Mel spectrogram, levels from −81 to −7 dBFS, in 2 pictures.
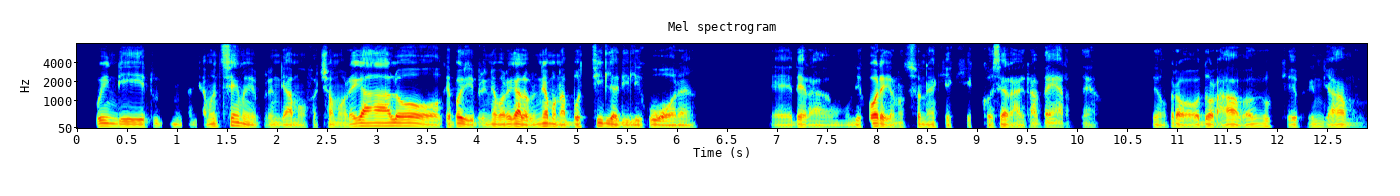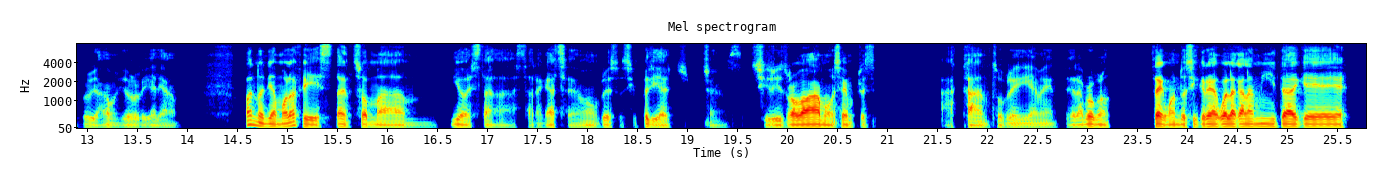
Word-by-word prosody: quindi 90 -4 -1
tutti - - -14 0.2
andiamo 85 +3 -8
insieme 100 -5 -1
e 70 - -7
prendiamo 75 -1 -6
facciamo 75 -3 -7
regalo, 110 -4 +3
che - - -3
poi 100 -5 +4
le 75 - -2
prendiamo 80 +2 -3
un 85 - +1
regalo, 90 -3 +5
prendiamo 90 +5 0
una 80 -2 -1
bottiglia 85 +5 -1
di 75 0 -6
liquore 70 -2 -2 0.7
ed 70 +2 -10
era 70 -4 -4
un 70 +1 -13
liquore 75 - +3
che 75 - -3
non 70 +1 -10
so - - -8
neanche 80 0 -8
che - - -17
cos'era, 75 -4 -3
era 65 - -7
verde, 65 -4 -8 0.5
pi 80 -3 -8
però 75 - -2
adorava, 80 +4 -1
"okay, 90 -3 -8
prendiamolo, 75 -5 -7
proviamo, 75 -3 -8
glielo 70 0 -8
regaliamo". 65 -3 -12 0.6
Quando 150 -7 +3
andiamo 95 -2 +3
alla - - +5
festa, 80 -3 0
insomma, 75 -3 -2
mhmm, 70 0 -19
io 80 -2 -2
e - - -6
'sta 70 -2 -10
'sta - - -15
ragazza - - -7
che - - -14
avevamo 70 0 -9
preso - - -7
simpatia, 70 -1 -4
c - - -21
cioè, 65 - -15 0.3
ci - - -7
ritrovavamo 80 +1 +6
sempre - - -3
s - - -17 0.7
accanto 65 0 -4
praticamente, 65 -1 -7
era 75 +1 -3
proprio, 80 -3 +1 0.4
sai, - - +8
quando 80 +1 +1
si - - -3
crea 90 -1 +6
quella 90 +1 +8
calamita 90 -1 +5
che 85 -1 +3
80 Hz, 165 wpm, -24 LUFS, 70-90 Hz, 0.7 s, sai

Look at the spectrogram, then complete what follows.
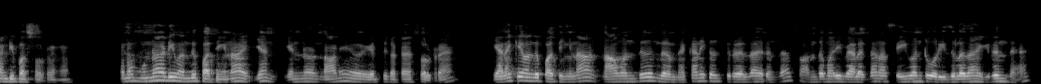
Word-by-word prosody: கண்டிப்பா 135 -2 +2
சொல்றங்க. 110 0 -9 0.6
ஏனா 150 +2 0
முன்னாடி 175 +3 +4
வந்து 150 +1 +1
பாத்தீங்கன்னா, 130 +3 +2 0.2
ஏன் 155 -5 -6 0.2
என்ன 135 +2 -4
நானே 130 +6 -3 0.2
எடுத்துக்காட்டா 120 0 -4
சொல்றேன். 105 - -4 0.5
எனக்கே 180 +3 +3
வந்து 160 -1 +4
பாத்தீங்கன்னா, 130 +3 0 0.2
நான் 130 +2 +2
வந்து 140 +4 -2
இந்த 135 -4 +2
மெக்கானிக்கல் 145 +3 -3
துறைல 120 -1 +1
தான் 130 -1 +1
இருந்தன். 120 +9 -7
சோ - - -17
அந்த 120 +2 -1
மாரி 135 +1 +2
வேலை 120 -1 +2
தான் 140 -1 -1
நான் 135 0 -7
செய்வேன் 135 +2 +3
ஒரு 120 - +3
இதுல 130 +1 +5
தான் 135 -1 0
இருந்தன். 140 +2 0
135 Hz, 185 wpm, -27 LUFS, 125-145 Hz, 0.6 s, இதுல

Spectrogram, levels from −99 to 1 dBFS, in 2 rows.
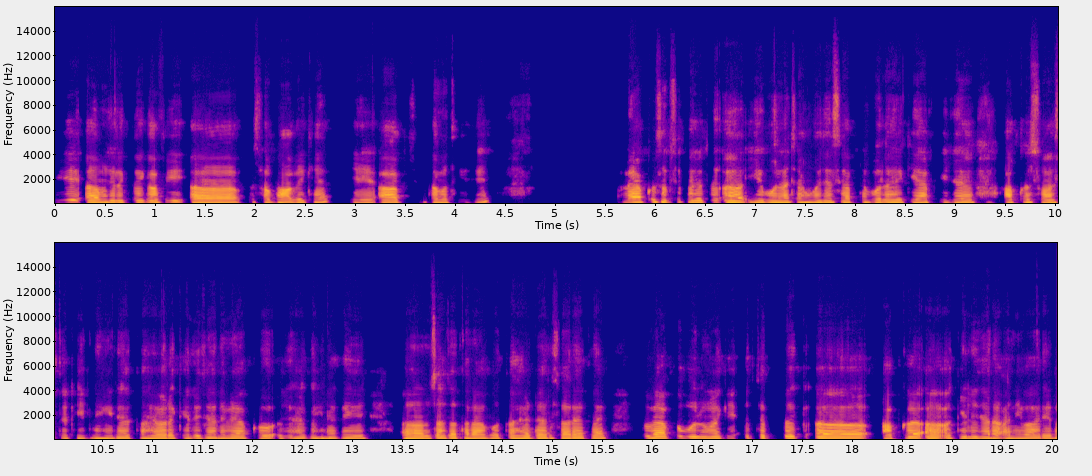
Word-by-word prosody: ये 170 - +1
अ, 135 - +7
मुझे 130 +1 0
लगता 135 +1 -5
है - - -2
काफ़ी 130 +1 -2
अ, - - -18 0.8
स्वाभाविक 120 +2 +1
है। 130 - -3 0.3
ये 115 0 -6
आप 110 0 +5
चिंता 120 -1 -6
मत 115 - -4
कीजिए। 125 - -11 1.4
मैं 145 - +4
आपको 145 +4 +2
सबसे 155 -2 -3
पहले 145 -1 -1
तो 140 - -12
अ, 130 -3 +4
ये 130 -1 -2
बोलना 120 0 +3
चाहूँगा 120 0 -1
जैसे 120 0 -2
आपने 120 +1 -3
बोला 110 -1 -1
है 115 - +1
कि 115 0 -8
आपकी 115 +1 -11
जो 110 0 -9
है 110 - 0 0.4
आपका 115 +2 0
स्वास्थ्य 110 +1 -1
ठीक 115 0 -8
नहीं 115 -1 0
रहता 110 +1 -2
है 115 - +2
और 115 +1 +3
अकेले 110 -1 -4
जाने 110 0 -2
में 110 - -1
आपको 110 +1 -3
जो 105 -2 -12
है 110 0 -2
कहीं 110 0 -4
न 110 - -1
कहीं 110 0 -3
अ, 110 -1 0
ज़्यादा 110 +2 +1
तनाव 115 -2 +3
होता 115 0 -2
है 125 - +3
डर-सा 120 +1 +1
रहता 110 +2 -1
है। - - 0
तो 155 +1 -13
मैं 155 - +6
आपको 150 +1 0
बोलूँगा 135 -1 0
कि 145 +2 -12 0.3
जब 130 - +1 0.2
तक 150 -1 0
अ 130 - +6 0.6
आपका 130 +3 +1
अ 125 -1 +4
अकेले 125 0 -3
जाना 120 0 +1
अनिवार्य 115 -1 -1
120 Hz, 205 wpm, -22 LUFS, 110-130 Hz, 1.4 s, अ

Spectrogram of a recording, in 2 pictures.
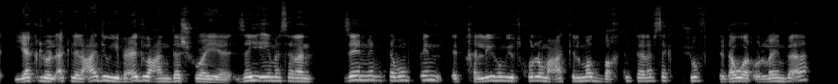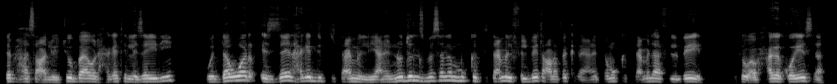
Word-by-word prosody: ياكلوا 160 -7 +4
الأكْل 155 - +1
العادي 180 +6 +2
ويبعِدوا 180 +2 +5
عن 140 0 -2
ده 150 - +2
شوية، 130 -7 0
زي 170 - +5
إيه 175 -2 +5
مثلًا، 160 -4 0 0.3
زي 195 - +5
إن 200 0 0
أنت 185 -2 -4
ممكن 190 +2 -2
أ - - 0
تخلّيهم 160 +6 +1
يدخُلوا 175 +2 +2
معاك 140 -3 -2
المطبخ، 155 -5 -1
أنت 165 -1 -9
نَفسك 165 +2 -3
تشوف، 170 0 -4
تدوّر 145 0 +3 0.2
online 150 +2 +1
بقى، 200 +6 -2 0.3
تبحث 140 -2 -4
على 105 - -1
اليوتيوب 115 +6 +1
بقى 145 -1 +2
والحاجات 135 +1 -5
اللي 130 -3 -1
زي 140 +3 +2
دي 180 +6 -3 0.3
وتدوّر 170 +10 +3
إزاي 145 +6 +1
الحاجات 170 -1 +1
دي 160 0 -4
بتتعمل، 140 -3 -3
يعني 120 +1 -3
الnoodles 175 +4 +2
مثلًا 185 +3 -1
ممكن 170 -3 -2
تتعمل 160 +2 0
في 155 - -17
البيت 165 +5 0
على 120 +1 -3
فكرة، 155 -7 -10
يعني 105 +3 -12
أنت 120 - -15
ممكن 145 +2 -8
تعملها 145 0 -3
في - - -18
البيت، 285 +4 0 0.3
تبقى 370 -1 0
بحاجة 140 +1 0
كويسة، 150 +4 0
155 Hz, 200 wpm, -24 LUFS, 140-175 Hz, 0.3 s, ويبعِدوا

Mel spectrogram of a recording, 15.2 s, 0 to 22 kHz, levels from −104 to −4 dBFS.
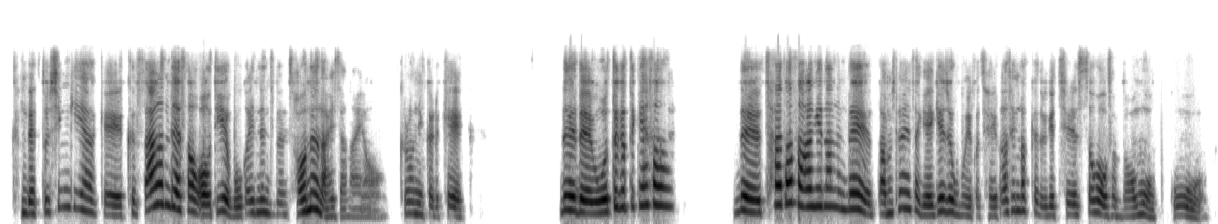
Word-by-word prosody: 근데 205 -1 -5
또 225 - -9
신기하게 225 - -6
그 210 - -11
쌓은 325 - +3
데서 265 -6 +3
어디에 215 +6 +3
뭐가 160 +6 -7
있는지는 210 -4 -7
저는 245 +8 +2
알잖아요. 145 +1 -11
그러니까 200 -2 -10
이렇게 155 -2 -6 1.2
네네. 235 -4 +5
뭐 205 +2 +4
어떻게 310 +7 +2
어떻게 325 +2 -3
해서 340 -2 +3 0.8
네 225 -2 +4
찾아서 355 - +5
하긴 325 0 +2
하는데 280 -8 +1
남편이 205 +10 -4
딱 245 -8 -8
얘기해 175 +8 +1
주고 225 -4 0
보니까 165 -2 -13
제가 160 +7 -9
생각해도 245 -6 -8
이게 165 +1 -7
질서가 185 +4 -6
우선 165 -3 -5
너무 155 +5 -8
없고 145 0 -11
215 Hz, 325 characters per minute, -18 LUFS, 175-275 Hz, 1.2 s, 네네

